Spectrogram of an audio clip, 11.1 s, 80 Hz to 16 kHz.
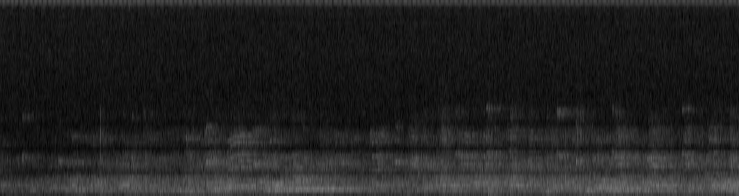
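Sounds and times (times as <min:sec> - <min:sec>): chatter and calls of people: 0:00.0 - 0:11.0.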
